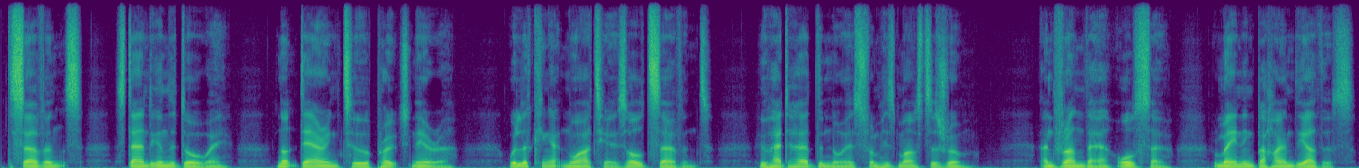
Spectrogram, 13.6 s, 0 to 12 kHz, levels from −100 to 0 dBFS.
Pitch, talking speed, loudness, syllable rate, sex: 95 Hz, 150 wpm, -21 LUFS, 4.9 syllables/s, male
